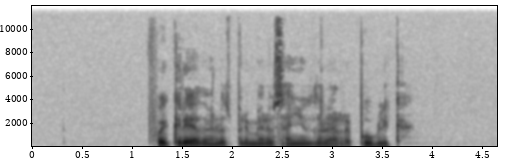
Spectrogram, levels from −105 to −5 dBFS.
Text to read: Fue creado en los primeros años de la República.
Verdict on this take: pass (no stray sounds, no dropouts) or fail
pass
